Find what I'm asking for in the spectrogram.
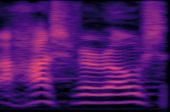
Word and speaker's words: Ahasuerus: It turns out Ahasuerus is the correct pronunciation as far as this non-Hebrew-speaking person can muster. But you know what my favorite pronunciation is? Ahasuerus. Ahasuerus. Look at the spelling. You'll see I'm right. It's Ahasuerus. Because this man is a hazard to us.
